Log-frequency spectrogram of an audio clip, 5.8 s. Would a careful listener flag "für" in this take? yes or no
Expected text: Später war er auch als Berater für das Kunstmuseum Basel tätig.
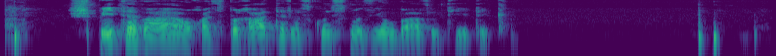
yes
